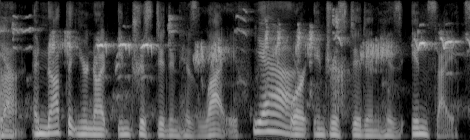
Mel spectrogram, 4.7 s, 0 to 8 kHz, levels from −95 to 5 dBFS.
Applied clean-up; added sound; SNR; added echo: none; Bird vocalization, bird call, bird song; 0 dB; none.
